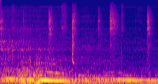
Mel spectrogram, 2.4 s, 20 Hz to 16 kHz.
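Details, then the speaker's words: Nissan 350Z V6 after ignition coil replacement for a misfire, still warming up, oil pressure about 50–60 rising with throttle: smooth, even revs rising and falling cleanly, no stumble or skip; sounds healthy, to keep testing. "Pues sí, yo lo escucho bien, no sé ustedes. Vamos a ser cuestión de seguirlo probando, de seguir viendo qué es lo cómo se va a ir comportando."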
